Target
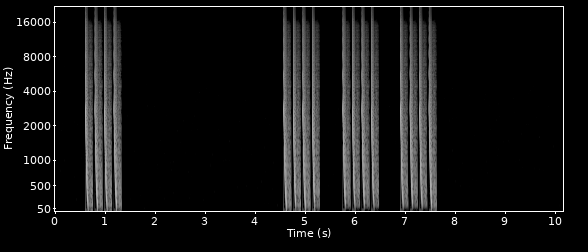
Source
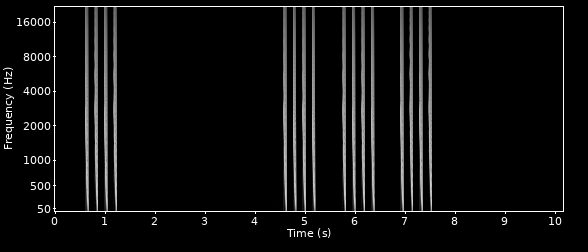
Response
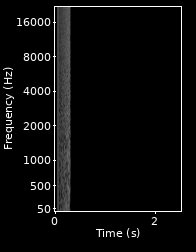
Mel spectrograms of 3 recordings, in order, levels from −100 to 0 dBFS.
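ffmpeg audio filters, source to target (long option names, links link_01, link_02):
-filter_complex "[0:a]asettb=1/sr,asplit=3[link_01][link_02][link_03];[link_01]atrim=end=5.184[link_04];[link_02]atrim=start=5.18:end=7.38,asetpts=PTS-STARTPTS,afade=type=in:duration=0.004:curve=qsin,afade=type=out:start_time=2.196:duration=0.004:curve=qsin,highpass=220[link_05];[link_03]atrim=start=7.376[link_06];[link_04][link_05]acrossfade=duration=0.004:curve1=hsin:curve2=qsin[link_07];[link_07][link_06]acrossfade=duration=0.004:curve1=qsin:curve2=hsin[link_08];[1:a]atrim=start_sample=2205,atrim=end_sample=3087,asetrate=32193,aresample=44100[link_09];[link_08][link_09]afir=irnorm=-1:irlink=0,acompressor=threshold=-29dB:ratio=6,volume=3dB"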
